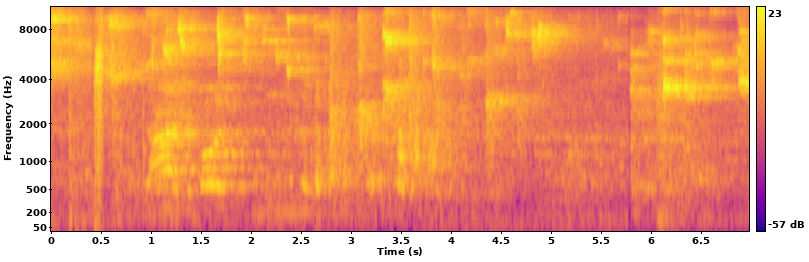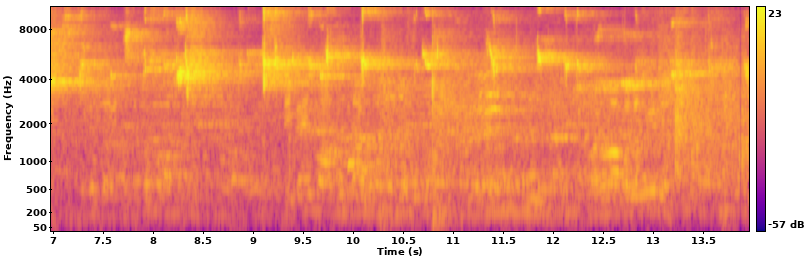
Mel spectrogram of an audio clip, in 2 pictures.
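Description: Young men shout and call out across an echoing hall.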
